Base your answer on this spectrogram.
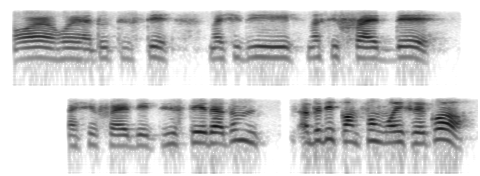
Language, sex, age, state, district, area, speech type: Manipuri, female, 45-60, Manipur, Senapati, rural, conversation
